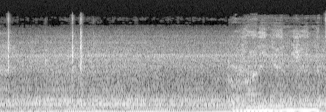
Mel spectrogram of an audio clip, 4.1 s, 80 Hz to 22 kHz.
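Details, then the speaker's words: 1978 or 1979 Mazda 626 just out of winter storage, started on choke, idling around 1000 rpm: low, steady, even rumble with no knocking or stumbling, a normal idle. "idling now at around 1000 RPM whoops turning the lights on you're in first feels all very very good"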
